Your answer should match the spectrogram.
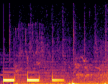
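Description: Mobile phone call-ended tone: three short two-tone beeps, each about a quarter second long and half a second apart, signalling that the call has been disconnected.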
